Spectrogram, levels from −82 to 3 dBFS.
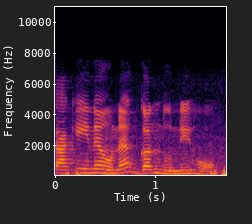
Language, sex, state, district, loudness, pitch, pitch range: Garhwali, female, Uttarakhand, Tehri Garhwal, -18 LUFS, 225 Hz, 200-245 Hz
